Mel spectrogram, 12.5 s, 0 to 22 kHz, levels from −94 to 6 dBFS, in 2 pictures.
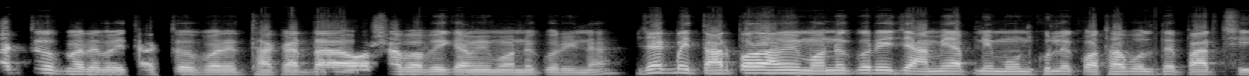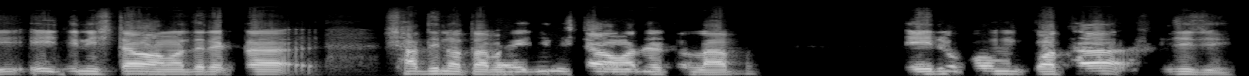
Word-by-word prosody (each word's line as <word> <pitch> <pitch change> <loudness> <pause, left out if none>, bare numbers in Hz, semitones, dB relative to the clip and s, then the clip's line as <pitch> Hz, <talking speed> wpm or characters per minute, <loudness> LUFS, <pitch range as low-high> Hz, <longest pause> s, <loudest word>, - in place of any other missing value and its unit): থাকতেও 180 0 -1
পারে 125 -2 +2
ভাই 115 - 0
থাকতেও 115 +2 -2
পারে। 110 0 +1
থাকাটা 115 +1 +1 0.2
অস্বাভাবিক 120 0 0
আমি 110 0 -1
মনে 110 0 -2
করি 100 -2 -4
না। - - -5 0.2
যাক 195 +1 +5
ভাই 190 -3 +2
তারপরেও 160 +3 +5
আমি 165 - +3
মনে 145 +1 +1
করি 160 0 +2
যে - - +5
আমি 135 - -1
আপনি 140 - -6
মন 125 - -2
খুলে 135 -1 -2
কথা 120 +2 +2
বলতে 125 0 -3
পারছি। 115 -1 -1 0.2
এই 130 - 0
জিনিসটাও 130 0 +1
আমাদের 120 +1 -1
একটা 120 - -1 0.7
স্বাধীনতা 130 -2 +1
বা - - +1
এই - - -6
জিনিসটাও 130 -2 0
আমাদের 120 0 +1
একটা 120 - -14
লাভ। 110 +2 +2 0.9
এইরকম 130 +2 -1 0.2
কথা 125 +2 +3 0.4
জ্বি, 125 - -2
জ্বি। 100 - -8
125 Hz, 190 wpm, -19 LUFS, 115-135 Hz, 0.9 s, যাক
